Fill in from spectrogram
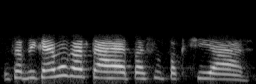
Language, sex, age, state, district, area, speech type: Hindi, female, 60+, Bihar, Samastipur, urban, conversation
